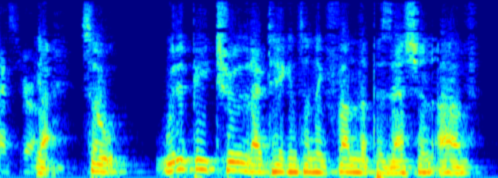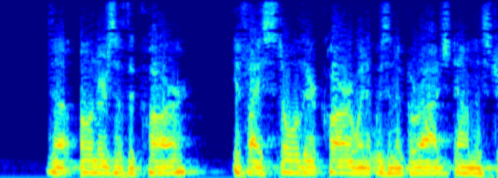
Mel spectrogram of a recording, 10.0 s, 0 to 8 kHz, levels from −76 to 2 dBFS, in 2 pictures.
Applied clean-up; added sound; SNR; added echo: none; none; none; none.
